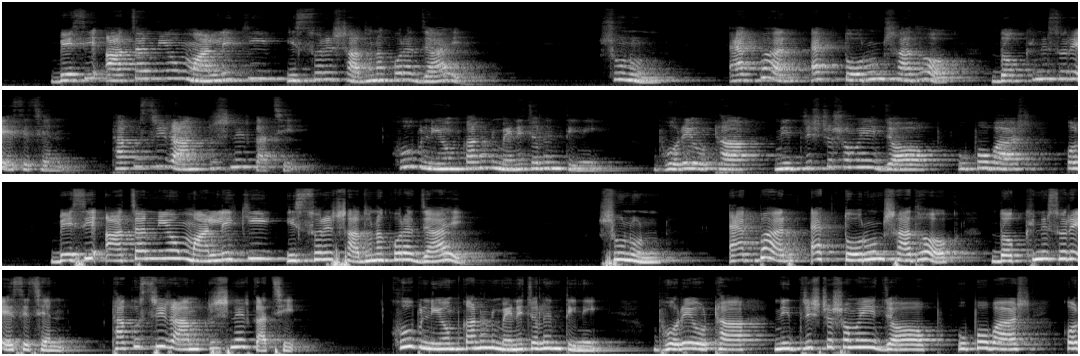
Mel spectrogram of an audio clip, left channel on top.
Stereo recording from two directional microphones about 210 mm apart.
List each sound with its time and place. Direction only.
0.5 s a woman's voice: 40° right (ahead or behind)
6.0 s a woman's voice: 40° right (ahead or behind)
14.7 s speech: 45° right (ahead or behind)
